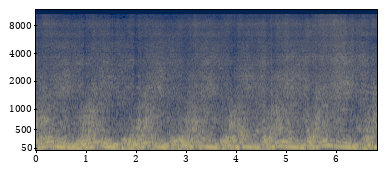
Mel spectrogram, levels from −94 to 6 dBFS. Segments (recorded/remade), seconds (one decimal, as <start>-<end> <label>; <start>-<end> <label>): 0.0-0.9 remade; 0.9-2.2 recorded; 2.2-6.3 remade; 6.3-6.8 recorded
